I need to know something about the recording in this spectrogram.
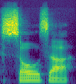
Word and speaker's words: Souza: So, and then you said first part is great, last part was almost there. It's like Souza.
